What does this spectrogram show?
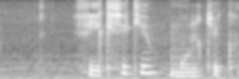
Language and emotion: Russian, neutral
